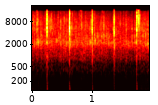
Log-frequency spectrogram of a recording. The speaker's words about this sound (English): Welcome to all of you in the sanctuary. Yeah, we can clap for that.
